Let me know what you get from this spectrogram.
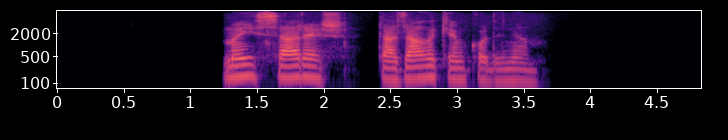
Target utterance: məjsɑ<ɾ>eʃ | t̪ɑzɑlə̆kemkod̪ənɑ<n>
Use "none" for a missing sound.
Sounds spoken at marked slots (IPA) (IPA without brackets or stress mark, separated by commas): ɾ, m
